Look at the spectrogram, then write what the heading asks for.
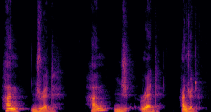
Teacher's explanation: doesn't really sound like dr we don't say hund red okay it's too difficult for the tongue to make the quick switch so this sounds like JR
